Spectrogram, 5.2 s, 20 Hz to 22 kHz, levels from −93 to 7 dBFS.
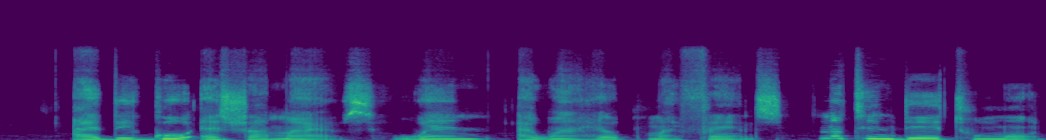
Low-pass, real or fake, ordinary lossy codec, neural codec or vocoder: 14.4 kHz; fake; none; codec, 44.1 kHz, 7.8 kbps, DAC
